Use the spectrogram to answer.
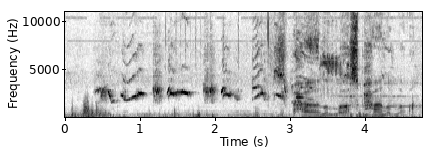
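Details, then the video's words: A common blackbird sings during the call to prayer: a run of short, fluty whistled notes in quick succession, then a busier, harsher stretch of mixed sound over low background rumble. "Lovely Black Bird Voice صوت المسوود مع الاذان - طائر المسود مع الاذان"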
